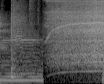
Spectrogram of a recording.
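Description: Radio show jingle: a music bed stops about halfway through, and a power-drill sound effect whirs up with a rising whine that then holds steady.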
